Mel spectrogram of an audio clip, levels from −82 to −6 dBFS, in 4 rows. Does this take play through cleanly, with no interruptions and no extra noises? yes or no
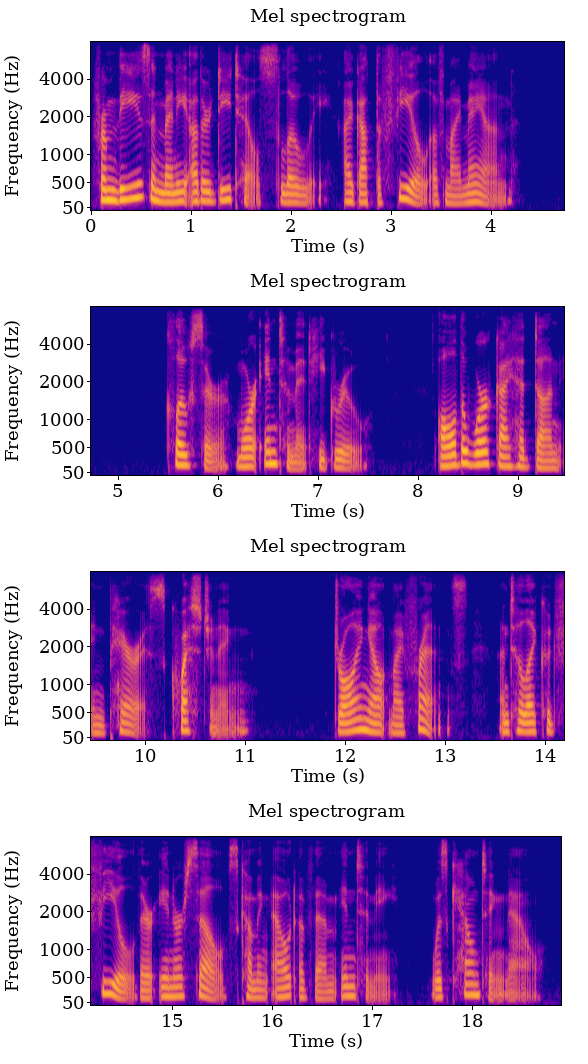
yes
